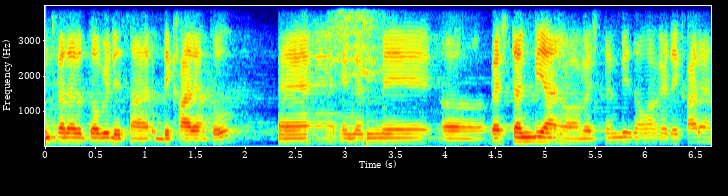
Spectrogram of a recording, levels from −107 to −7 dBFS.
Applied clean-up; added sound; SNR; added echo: none; Cat; 19 dB; reverberation time 1.6 s.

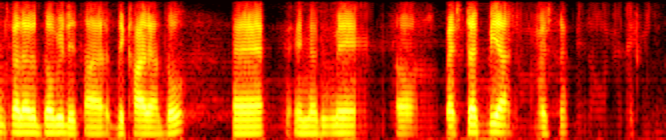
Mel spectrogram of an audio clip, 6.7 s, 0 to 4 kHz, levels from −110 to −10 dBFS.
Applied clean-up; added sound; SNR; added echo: neural separator model SepFormer WHAMR!.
